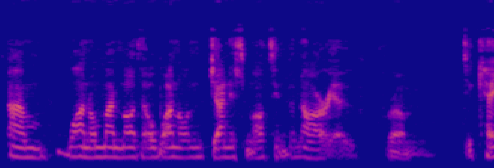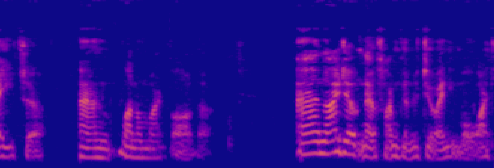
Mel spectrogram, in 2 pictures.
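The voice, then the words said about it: Voice giving out, strained. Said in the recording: “my voice is going”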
